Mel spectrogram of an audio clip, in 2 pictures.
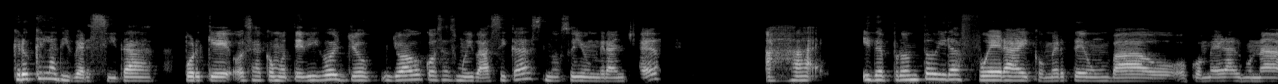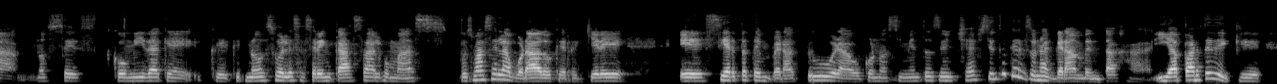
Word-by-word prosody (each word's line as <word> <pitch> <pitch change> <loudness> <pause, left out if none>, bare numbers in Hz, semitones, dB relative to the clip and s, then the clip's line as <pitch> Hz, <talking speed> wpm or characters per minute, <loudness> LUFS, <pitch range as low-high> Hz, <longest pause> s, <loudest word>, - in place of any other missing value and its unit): Creo 240 +1 +6
que 270 - -3
la 265 -2 0
diversidad 170 - -2 0.3
porque, 180 -1 +3
o 185 - -2
sea, 190 0 -7
como 185 -2 -2
te 180 -1 +2
digo, 195 +5 +2
yo 190 -3 -2
yo 195 +1 0
hago 220 +2 +2
cosas 205 -2 -5
muy 180 -1 -3
básicas, 200 +11 -3
no 175 -2 -7
soy 180 0 -1
un 165 -2 -3
gran 160 0 -2
chef. 225 +11 -3 1.1
Ajá. 195 -1 -2 0.4
Y 215 - 0
de 205 -1 +1
pronto 215 +4 +1
ir 230 -1 0
afuera 195 -4 +3
y 180 - -5
comerte 175 +2 -4
un 170 0 -7
bao, 155 -1 +2 0.2
o 145 - -10
comer 160 +1 -5
alguna, 160 -2 -2 0.3
no 160 - -11
sé, 165 +1 -5
es 160 - -17 0.2
comida 170 +1 +1
que 160 -4 -7
que 155 -1 -6
que 170 - -9
no 170 +1 0
sueles 180 -1 +1
hacer 165 -1 -1
en 170 0 +3
casa, 160 +3 +3
algo 170 -1 -3
más, 145 -1 -5
pues 170 +3 -5
más 210 +2 +4
elaborado, 155 -8 +6
que 150 -2 -4
requiere, 485 - +1 0.5
eh, 165 0 +5
cierta 195 +3 +2
temperatura 175 -1 0
o 135 - -9
conocimientos 165 +3 -7
de 180 - 0
un 175 - -7
chef, 200 +3 -5
siento 250 - -2
que 390 - 0
esa 335 - 0
es 255 - -10
una 200 -3 +3
gran 150 -2 +3
ventaja. 140 +2 -3 0.2
Y 180 - +2
aparte 205 +8 +7
de - - +2
que, 155 -2 -4
180 Hz, 170 wpm, -22 LUFS, 160-200 Hz, 1.1 s, aparte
